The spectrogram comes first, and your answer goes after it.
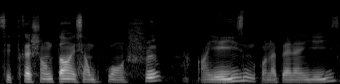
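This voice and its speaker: This man's voice sits at a medium pitch with lively intonation, recorded dry and close with no echo, in a very clean recording over a silent background. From Corsica. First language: Portuguese (speaking French). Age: 20s. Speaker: university student. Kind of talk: testimony. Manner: halting.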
